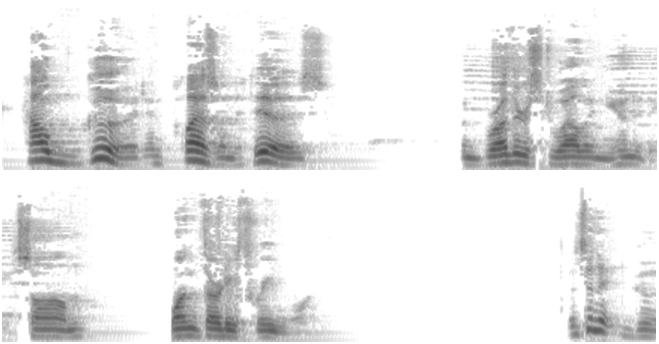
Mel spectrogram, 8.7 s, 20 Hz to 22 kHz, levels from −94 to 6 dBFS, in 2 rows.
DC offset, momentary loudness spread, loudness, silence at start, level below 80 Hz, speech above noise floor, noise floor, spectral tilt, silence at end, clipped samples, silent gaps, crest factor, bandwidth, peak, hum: under 0.1%; 14 LU; -35 LUFS; 0.15 s; -76 dBFS; 53 dB; -88 dBFS; -4.5 dB/octave; 0 s; under 0.1%; 6.94-7.15 s, 7.43-8.07 s; 22 dB; 16 kHz; -14 dBFS; 60 Hz at -65 dBFS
